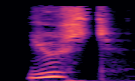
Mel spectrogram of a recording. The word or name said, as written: just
